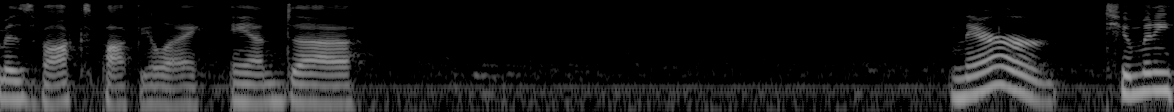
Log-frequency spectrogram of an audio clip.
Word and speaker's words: vox populi: so it is pronounced vox populi uh like i i don't know how to like chunk it out more than that but like pop you lie and vox it's it's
